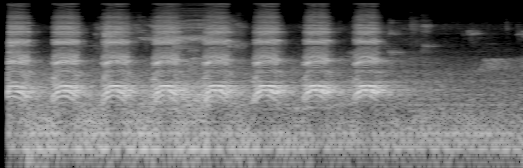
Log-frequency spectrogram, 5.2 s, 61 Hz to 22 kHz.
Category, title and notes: Sound effects > Animals
Miscellaneous Birds - Red-crested Turaco
Recorded with an LG Stylus 2022 at Hope Ranch. Turacos are birds native to Africa.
